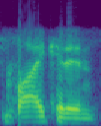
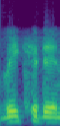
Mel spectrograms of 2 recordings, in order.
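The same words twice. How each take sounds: First: The word has an American pronunciation. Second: The word has a British pronunciation. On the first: "Vicodin è più American" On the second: "Vicodin è più British"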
